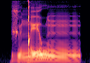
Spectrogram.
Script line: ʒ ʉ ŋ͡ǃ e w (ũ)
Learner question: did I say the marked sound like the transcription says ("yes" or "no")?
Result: no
